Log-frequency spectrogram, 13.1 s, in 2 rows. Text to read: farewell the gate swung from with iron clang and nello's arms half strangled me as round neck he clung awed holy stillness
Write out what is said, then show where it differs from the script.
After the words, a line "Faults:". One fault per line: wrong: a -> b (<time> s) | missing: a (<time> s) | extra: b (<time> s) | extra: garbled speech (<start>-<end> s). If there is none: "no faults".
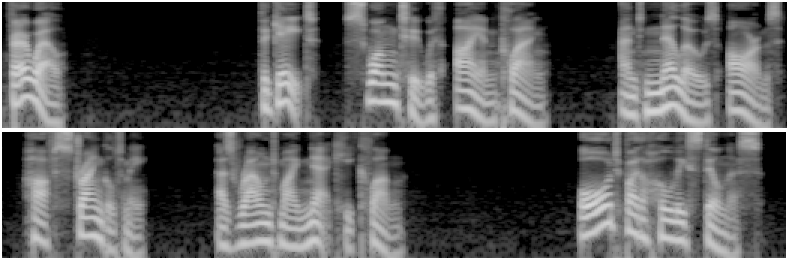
farewell the gate swung to with iron clang and nello's arms half strangled me as round my neck he clung awed by the holy stillness
Faults:
wrong: from -> to (3.3 s)
extra: my (8.9 s)
extra: by the (11.7 s)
